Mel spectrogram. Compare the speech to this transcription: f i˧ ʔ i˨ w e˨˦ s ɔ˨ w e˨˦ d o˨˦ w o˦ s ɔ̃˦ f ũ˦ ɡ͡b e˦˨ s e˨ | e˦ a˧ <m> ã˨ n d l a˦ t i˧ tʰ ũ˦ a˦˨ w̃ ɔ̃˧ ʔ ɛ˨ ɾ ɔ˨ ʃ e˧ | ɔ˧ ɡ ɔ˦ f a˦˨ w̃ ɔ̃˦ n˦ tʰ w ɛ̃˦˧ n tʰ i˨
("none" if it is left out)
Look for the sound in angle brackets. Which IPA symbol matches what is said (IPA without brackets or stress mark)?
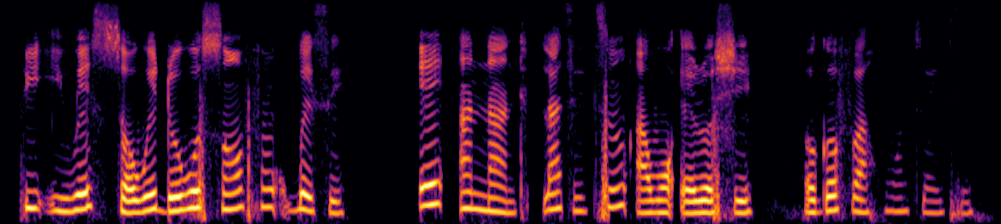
n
